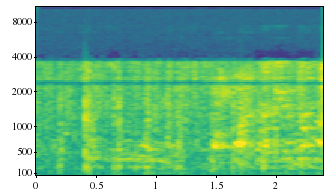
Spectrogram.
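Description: Indistinct, muffled voices of people talking outside, heard through a doorbell camera's microphone, with a couple of short knocks near the start.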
